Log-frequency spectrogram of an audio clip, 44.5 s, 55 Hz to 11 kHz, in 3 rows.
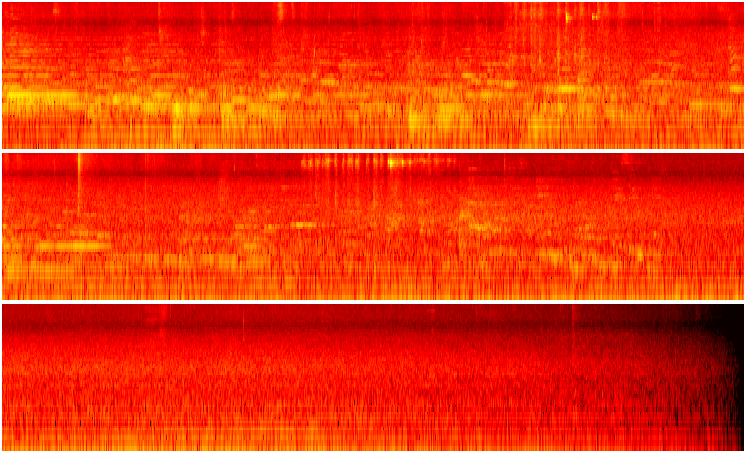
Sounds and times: piano 0.0 - 43.6

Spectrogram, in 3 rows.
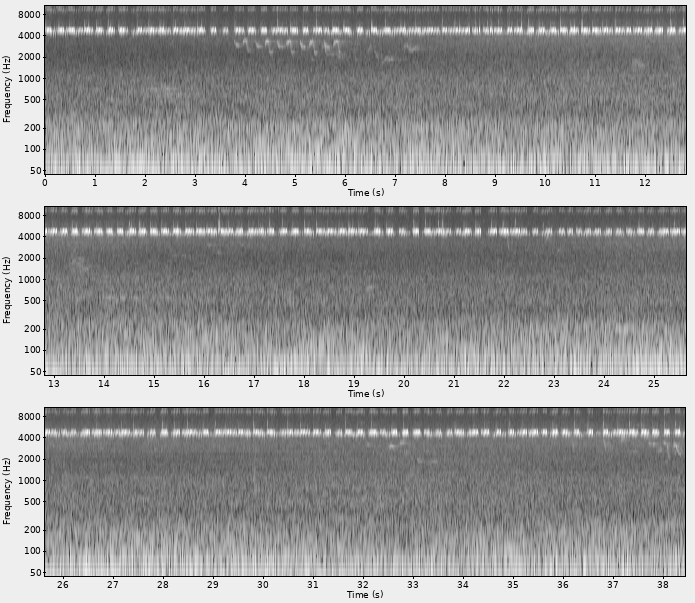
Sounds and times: crickets 0.0 - 38.4

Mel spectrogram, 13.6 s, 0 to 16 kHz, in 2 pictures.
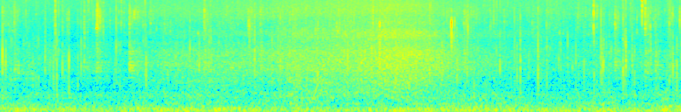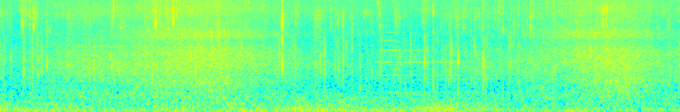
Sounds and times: Rain 0.0 - 13.6
sea 0.0 - 13.6
thunderstorm 0.0 - 13.6

